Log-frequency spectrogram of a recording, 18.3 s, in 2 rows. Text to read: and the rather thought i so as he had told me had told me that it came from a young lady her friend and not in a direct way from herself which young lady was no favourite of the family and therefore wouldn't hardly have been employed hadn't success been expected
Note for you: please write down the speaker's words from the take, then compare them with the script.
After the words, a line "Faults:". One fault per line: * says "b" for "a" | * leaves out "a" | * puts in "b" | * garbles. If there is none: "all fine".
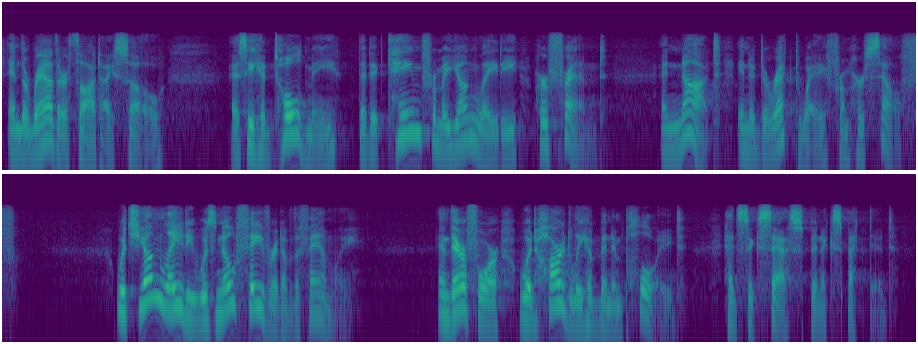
and the rather thought i so as he had told me that it came from a young lady her friend and not in a direct way from herself which young lady was no favourite of the family and therefore would hardly have been employed had success been expected
Faults:
* leaves out "had told me"
* says "would" for "wouldn't"
* says "had" for "hadn't"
